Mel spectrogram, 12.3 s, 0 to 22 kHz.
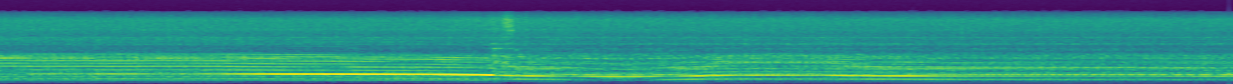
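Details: Mazda RX8 at cold start: a clear high whine over idle dips with a rev blip, then returns. The cause was never found; some suggest changed oil flow after an oil cooler line replacement. The engine later showed low compression.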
